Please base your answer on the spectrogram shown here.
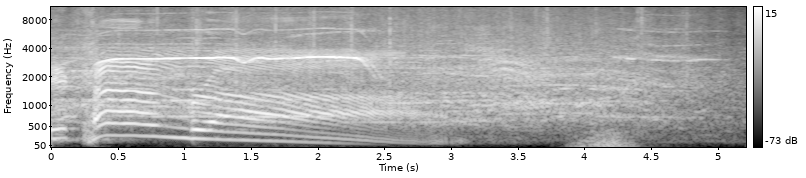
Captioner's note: audience cheering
